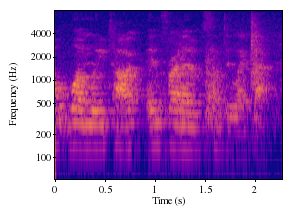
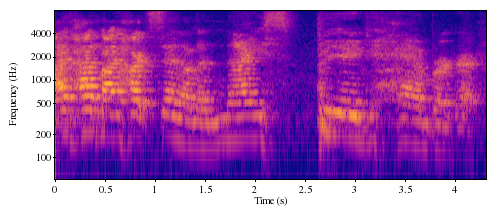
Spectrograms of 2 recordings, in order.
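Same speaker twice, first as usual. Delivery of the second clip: drawn out, slowed, savoring each word; savoring the hamburger; 3 semitones higher, 7 dB louder, slower than usual. Shown as a demonstration. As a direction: make them taste it in your mouth. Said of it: "you have to taste the hamburger in your mouth".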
